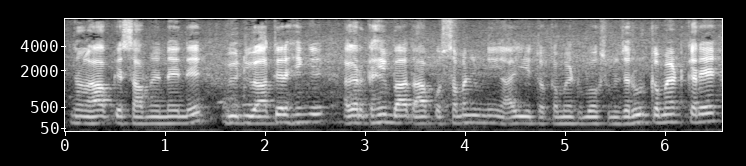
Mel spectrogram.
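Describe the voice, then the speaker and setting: A male teacher, giving an exam-prep lesson. He asks the class questions, answers them himself, and reads out lists of words slowly. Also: mid-range voice, little pitch movement, fairly bright tone. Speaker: Urdu teacher. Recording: echoey room.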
